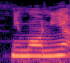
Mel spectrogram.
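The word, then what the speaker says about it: pneumonia: अब देखिए यूमोनिया, निमोनिया, आप देख रहे हैं यहाँ पर पी साइलेंट है, तो यहाँ पर ठीक है।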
